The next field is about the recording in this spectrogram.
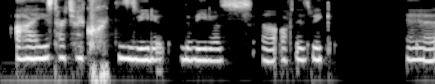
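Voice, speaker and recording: A soft-spoken woman's voice, fairly high-pitched, flat and monotone, at a fairly slow pace. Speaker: F1 commentary YouTuber. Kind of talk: casual video commentary. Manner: halting.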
